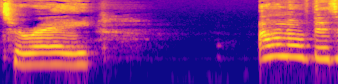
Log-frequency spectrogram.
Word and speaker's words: Touré: It's pronounced Touré.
